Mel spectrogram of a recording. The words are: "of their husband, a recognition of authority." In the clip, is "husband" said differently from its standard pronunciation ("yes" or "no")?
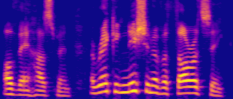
no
